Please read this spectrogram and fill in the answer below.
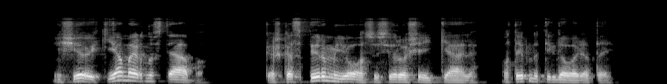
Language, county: Lithuanian, Telšiai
